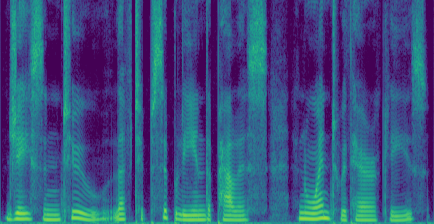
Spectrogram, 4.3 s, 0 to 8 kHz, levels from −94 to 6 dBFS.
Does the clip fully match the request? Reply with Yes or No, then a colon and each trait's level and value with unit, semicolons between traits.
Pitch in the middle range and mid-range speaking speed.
Yes: medium, 180 Hz; average, 150 wpm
